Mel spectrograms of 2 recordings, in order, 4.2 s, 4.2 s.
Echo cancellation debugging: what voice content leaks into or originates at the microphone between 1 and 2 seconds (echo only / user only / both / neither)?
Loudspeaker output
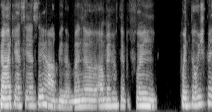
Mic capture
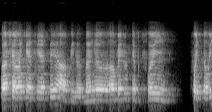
echo only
